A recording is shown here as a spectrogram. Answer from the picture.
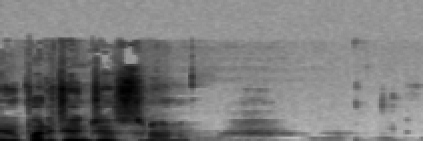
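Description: A voice speaking for about the first second, the end of a sentence of narration, then near silence.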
